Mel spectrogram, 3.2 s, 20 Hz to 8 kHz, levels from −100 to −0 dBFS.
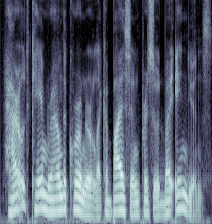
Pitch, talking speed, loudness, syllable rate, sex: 125 Hz, 205 wpm, -16 LUFS, 5.5 syllables/s, male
